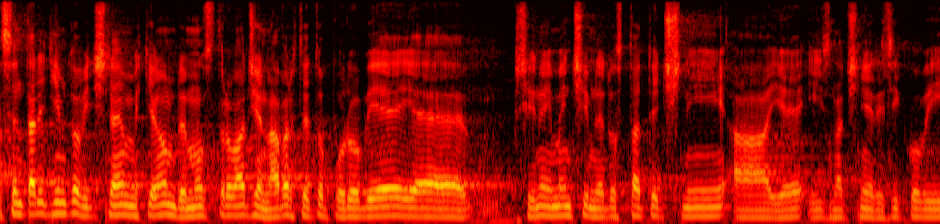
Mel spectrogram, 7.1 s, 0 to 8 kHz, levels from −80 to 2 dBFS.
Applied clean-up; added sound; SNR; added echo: none; none; none; none.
